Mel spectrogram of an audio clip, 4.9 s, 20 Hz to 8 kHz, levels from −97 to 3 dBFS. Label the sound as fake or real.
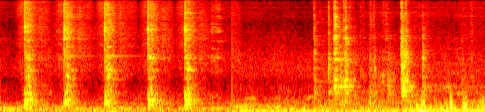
fake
